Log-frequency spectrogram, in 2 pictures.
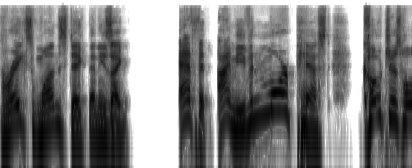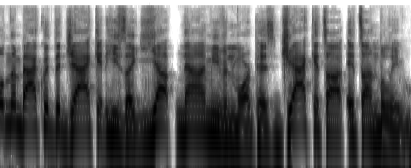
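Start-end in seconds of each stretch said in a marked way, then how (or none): none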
